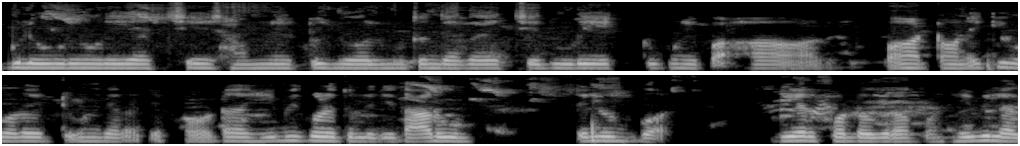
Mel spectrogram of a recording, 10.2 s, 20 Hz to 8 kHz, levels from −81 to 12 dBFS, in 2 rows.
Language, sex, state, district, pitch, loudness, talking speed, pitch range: Bengali, male, West Bengal, Dakshin Dinajpur, 170 Hz, -21 LUFS, 185 wpm, 165-175 Hz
